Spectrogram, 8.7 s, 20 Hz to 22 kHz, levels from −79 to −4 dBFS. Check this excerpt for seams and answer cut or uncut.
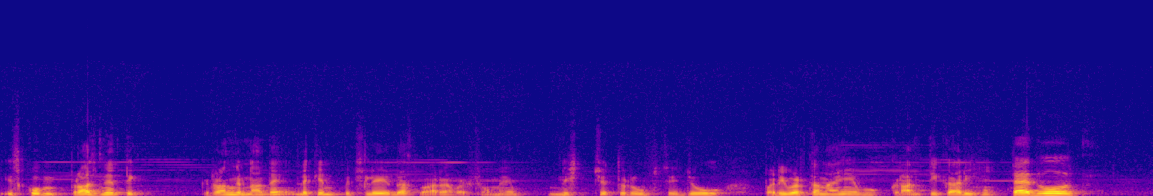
cut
